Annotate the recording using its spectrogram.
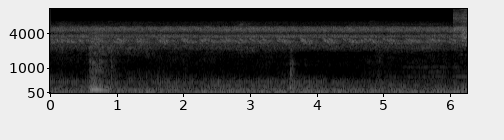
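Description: Crickets and other night insects chirping steadily in a high, even drone. About half a second in, a short sound slides quickly down in pitch, and there is a faint click a little past the middle.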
